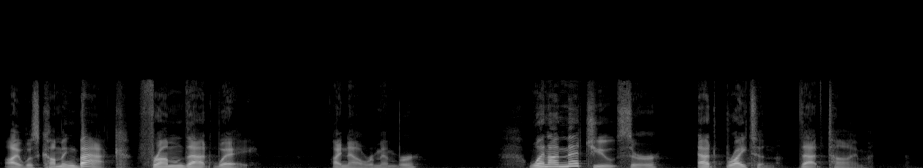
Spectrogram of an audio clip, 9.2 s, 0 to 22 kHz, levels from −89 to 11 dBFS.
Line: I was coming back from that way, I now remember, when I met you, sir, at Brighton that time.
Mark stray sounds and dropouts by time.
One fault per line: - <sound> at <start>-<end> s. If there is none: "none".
none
